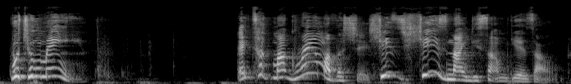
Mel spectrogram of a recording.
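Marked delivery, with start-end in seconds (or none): 0.1-0.8 higher, loud, disbelieving; incredulous shout. Real, not acted. Ranting at critics online, even higher disbelief. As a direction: throw it back louder.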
